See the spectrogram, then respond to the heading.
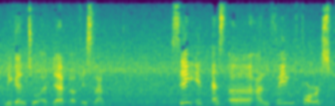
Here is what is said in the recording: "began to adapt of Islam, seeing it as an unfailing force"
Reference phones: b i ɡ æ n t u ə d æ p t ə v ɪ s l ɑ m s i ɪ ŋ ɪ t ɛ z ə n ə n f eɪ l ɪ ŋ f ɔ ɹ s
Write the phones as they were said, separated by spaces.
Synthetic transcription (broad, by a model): b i ɡ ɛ n t u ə d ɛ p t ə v ɪ s l ɑ m s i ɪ ŋ ɪ t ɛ s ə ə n f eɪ ɪ ŋ f ɔ ɹ s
